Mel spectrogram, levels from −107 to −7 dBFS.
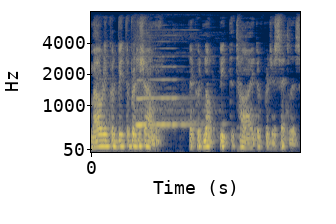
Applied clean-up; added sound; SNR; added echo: classical method WPE with log-MMSE.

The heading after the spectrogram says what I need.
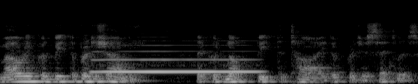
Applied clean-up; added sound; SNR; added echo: none; Wind instrument, woodwind instrument; -3 dB; reverberation time 0.7 s.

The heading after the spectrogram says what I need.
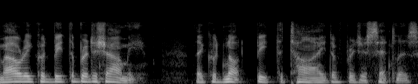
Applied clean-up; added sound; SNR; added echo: none; none; none; none.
